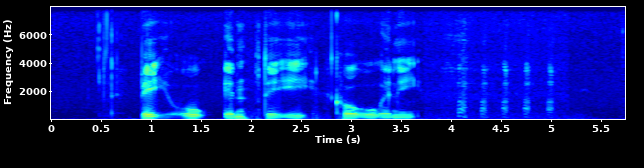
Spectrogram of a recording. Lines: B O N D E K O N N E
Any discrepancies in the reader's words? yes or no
yes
